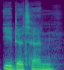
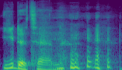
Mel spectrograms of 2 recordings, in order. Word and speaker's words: Idaten: Idaten.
